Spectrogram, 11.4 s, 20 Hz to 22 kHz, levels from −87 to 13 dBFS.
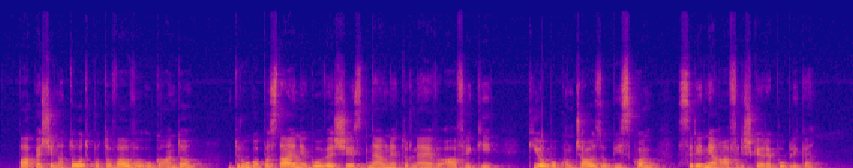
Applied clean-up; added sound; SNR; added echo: none; none; none; none.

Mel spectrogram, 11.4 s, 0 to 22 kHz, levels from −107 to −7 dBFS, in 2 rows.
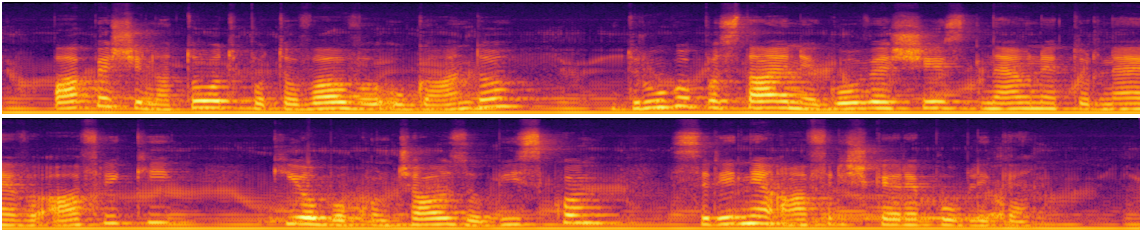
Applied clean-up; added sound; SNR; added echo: none; Musical instrument; 6 dB; none.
